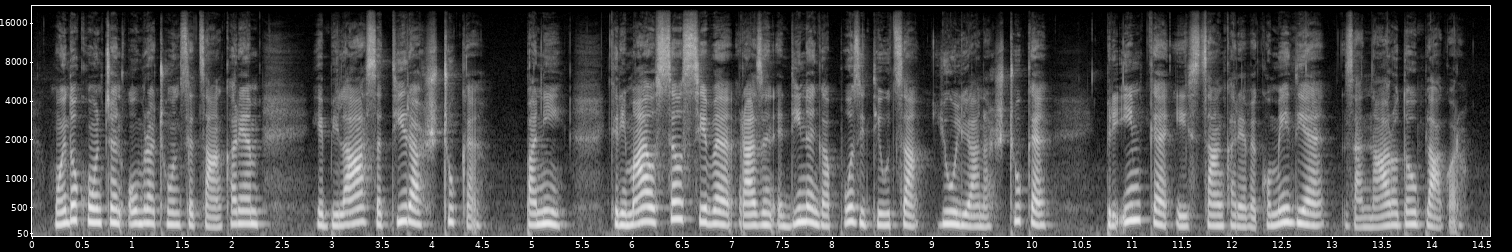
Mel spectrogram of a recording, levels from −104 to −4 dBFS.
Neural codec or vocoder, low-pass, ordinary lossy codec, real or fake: none; 19.8 kHz; none; real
